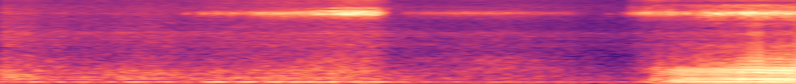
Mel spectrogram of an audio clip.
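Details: French Bulldog Thor snoring in his sleep: a soft rising wheezy breath, a brief pause, then a loud, gravelly, vibrating snore filling the final second.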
